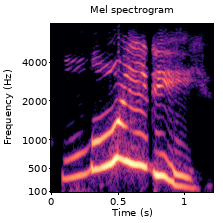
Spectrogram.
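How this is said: The name is said with joyful recognition. She is overjoyed to recognize him. "you could just hear it in her voice. It was like, ... oh my God, it's you"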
